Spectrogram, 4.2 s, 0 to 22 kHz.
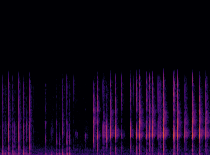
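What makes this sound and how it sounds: Long nails tap and scratch the surface of a filled white 60 ml soft plastic foot cream tube, about 15 cm long. A quick run of sharp, dry clicks has almost no low end and a bright tick near 2.7 kHz. Each tap dies away instantly, and the taps grow crisper and more even toward the end.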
